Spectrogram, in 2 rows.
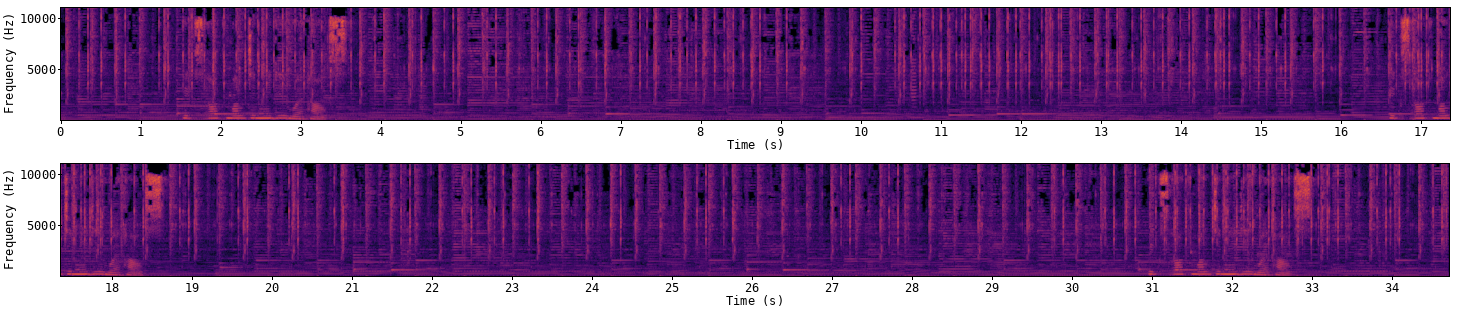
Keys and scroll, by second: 5.9 super+space, 33.5 super+z.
